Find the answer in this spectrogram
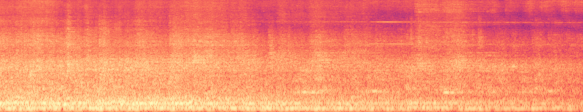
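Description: Freight train's covered hopper cars rolling past close by: a steady rumble and clatter of steel wheels on rail that fades over the last couple of seconds as the last cars go by.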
